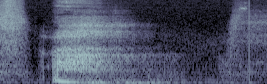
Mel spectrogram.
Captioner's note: breathing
